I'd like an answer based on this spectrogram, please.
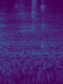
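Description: After brief quiet, a single loud, breathy rush of air fades away: an acted adult sigh, a normal breathing event.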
